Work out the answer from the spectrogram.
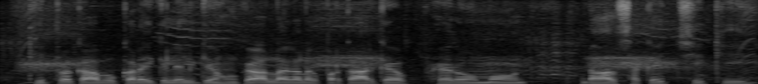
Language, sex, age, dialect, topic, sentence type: Maithili, male, 25-30, Bajjika, agriculture, question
